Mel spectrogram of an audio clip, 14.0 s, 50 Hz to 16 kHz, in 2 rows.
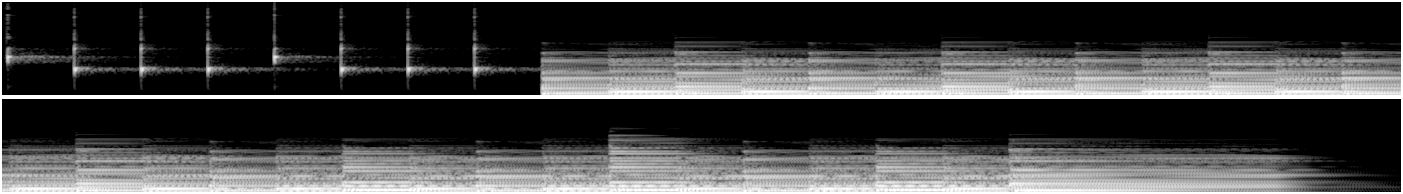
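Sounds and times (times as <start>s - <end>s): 
piano duet: 2.7s - 13.7s.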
